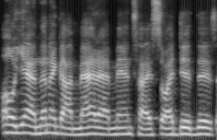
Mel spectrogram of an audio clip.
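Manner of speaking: ordinary delivery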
